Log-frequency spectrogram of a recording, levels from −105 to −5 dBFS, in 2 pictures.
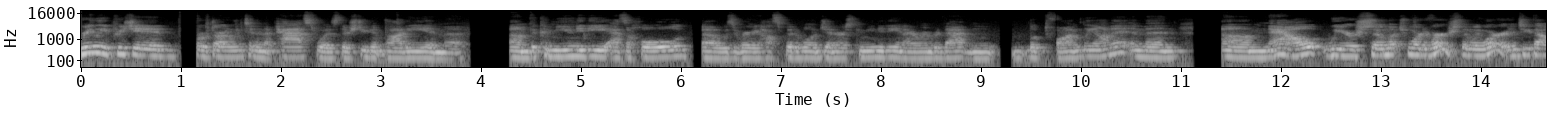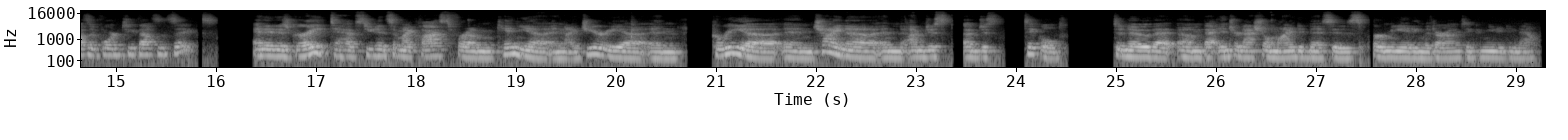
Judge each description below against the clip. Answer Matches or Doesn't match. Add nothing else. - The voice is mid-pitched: Matches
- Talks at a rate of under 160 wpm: Doesn't match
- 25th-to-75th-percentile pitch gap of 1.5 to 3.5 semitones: Matches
